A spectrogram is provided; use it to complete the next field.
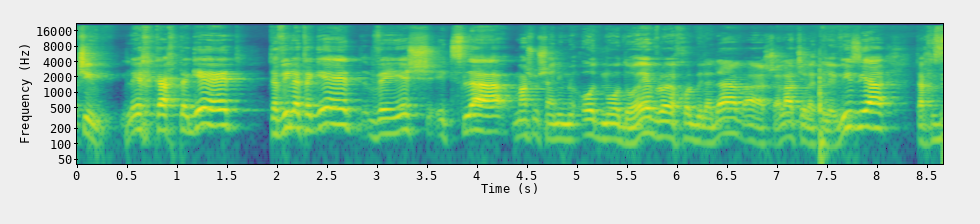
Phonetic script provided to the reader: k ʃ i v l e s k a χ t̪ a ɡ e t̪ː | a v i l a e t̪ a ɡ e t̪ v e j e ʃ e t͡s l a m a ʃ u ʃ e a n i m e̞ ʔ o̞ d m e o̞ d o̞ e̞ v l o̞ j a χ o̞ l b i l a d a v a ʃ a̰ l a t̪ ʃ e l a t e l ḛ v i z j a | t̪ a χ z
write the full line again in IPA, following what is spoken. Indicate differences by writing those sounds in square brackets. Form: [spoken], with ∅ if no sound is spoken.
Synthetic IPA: k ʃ i v l e [χ] k a χ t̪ a ɡ e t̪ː | a v i l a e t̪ a ɡ e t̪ v e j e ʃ e t͡s l a m a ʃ u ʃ e a n i m e̞ ʔ o̞ d m e o̞ d o̞ e̞ v l o̞ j a χ o̞ l b i l a d a v a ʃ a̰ l a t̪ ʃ e l a t e l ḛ v i z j a | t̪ a χ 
